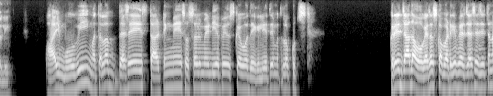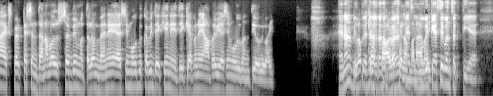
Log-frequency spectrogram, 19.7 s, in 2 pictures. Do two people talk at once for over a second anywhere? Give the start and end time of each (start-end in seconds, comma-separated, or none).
17.0-18.6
